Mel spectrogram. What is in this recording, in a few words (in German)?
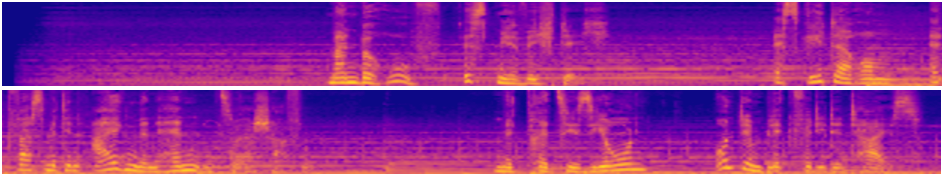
Imagefilm Sprecherin; Handwerkerstolz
